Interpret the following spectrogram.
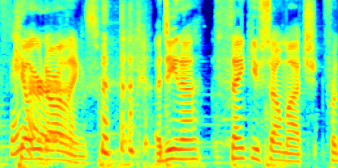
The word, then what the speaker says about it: Adeena: My name rhymes with Tahina, so it's kind of my Adeena Tahina.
